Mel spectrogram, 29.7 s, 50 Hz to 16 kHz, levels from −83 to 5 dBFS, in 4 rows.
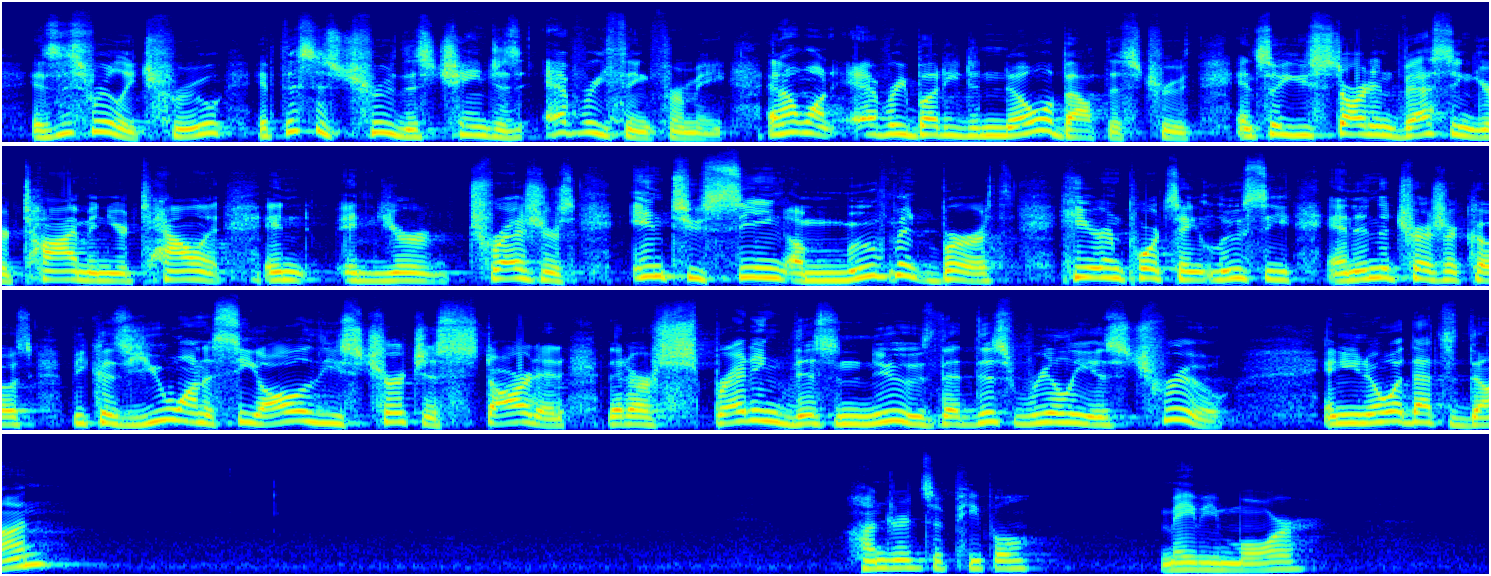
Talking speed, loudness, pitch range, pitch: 165 wpm, -28 LUFS, 155-205 Hz, 175 Hz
